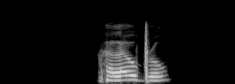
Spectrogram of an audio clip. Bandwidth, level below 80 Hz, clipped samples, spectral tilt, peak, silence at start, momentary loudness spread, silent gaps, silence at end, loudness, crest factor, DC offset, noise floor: 7.6 kHz; -60 dBFS; under 0.1%; -6 dB/octave; -2 dBFS; 1 s; 11 LU; none; 0.7 s; -15 LUFS; 18 dB; under 0.1%; under -90 dBFS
